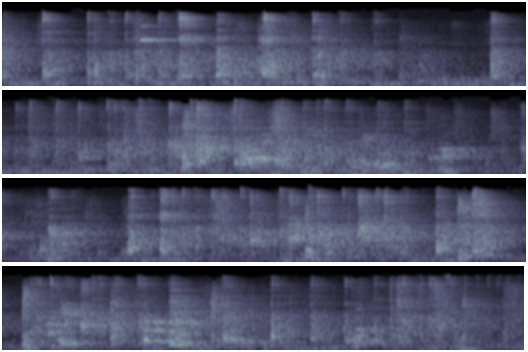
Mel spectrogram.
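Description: Table tennis rally: the ball clicking off the paddles and the table in a quick, steady run of hits, with short pauses between points.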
